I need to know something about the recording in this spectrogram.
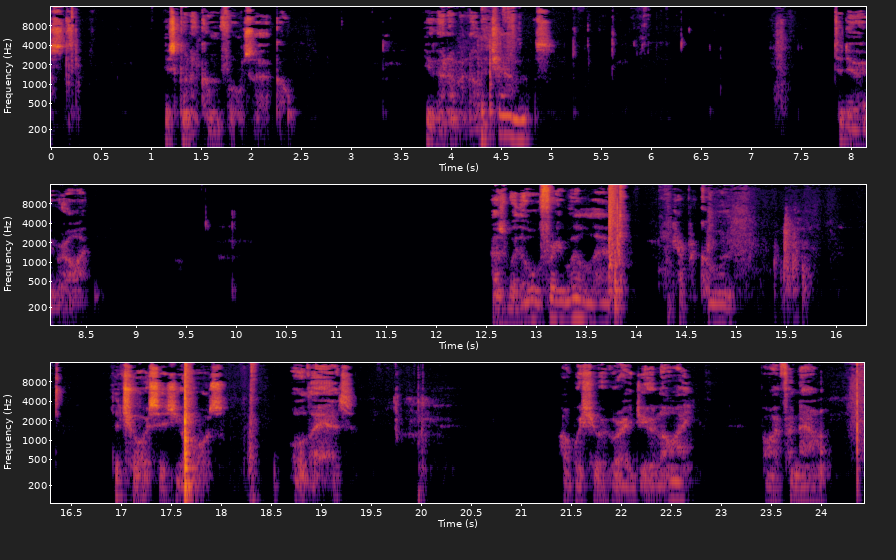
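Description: A middle-aged man speaks calmly and close to the microphone, in bursts with pauses.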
